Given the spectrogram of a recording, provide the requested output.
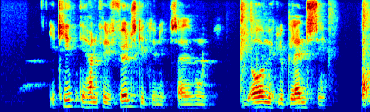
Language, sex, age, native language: Icelandic, male, 30-39, Icelandic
